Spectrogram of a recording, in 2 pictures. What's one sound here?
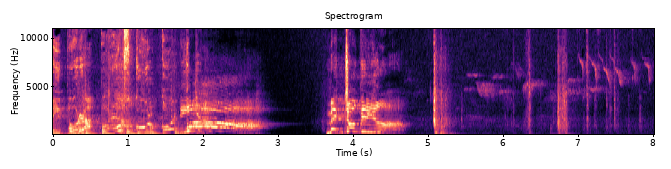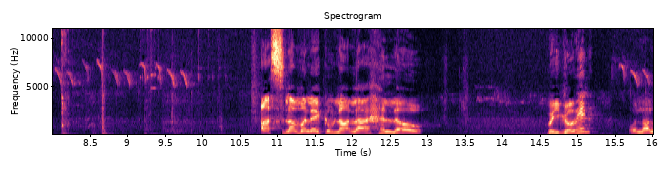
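A young man speaks loudly and with animation, close by.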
